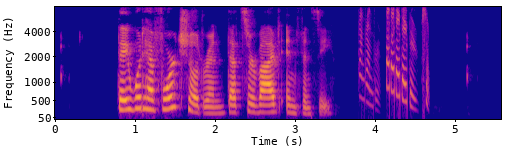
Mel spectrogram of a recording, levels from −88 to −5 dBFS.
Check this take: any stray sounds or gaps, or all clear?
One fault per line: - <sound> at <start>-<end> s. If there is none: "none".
- chirp at 3.8-4.7 s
